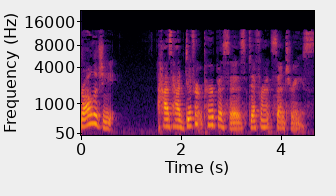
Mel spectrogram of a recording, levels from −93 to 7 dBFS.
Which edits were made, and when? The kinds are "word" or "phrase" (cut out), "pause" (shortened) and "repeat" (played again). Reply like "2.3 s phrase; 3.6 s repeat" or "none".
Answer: 3.3 s word

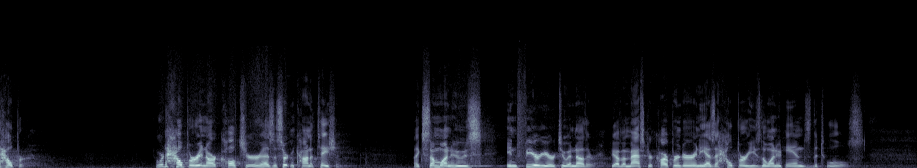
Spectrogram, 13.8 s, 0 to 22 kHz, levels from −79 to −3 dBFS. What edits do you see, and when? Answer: 11.7 s word

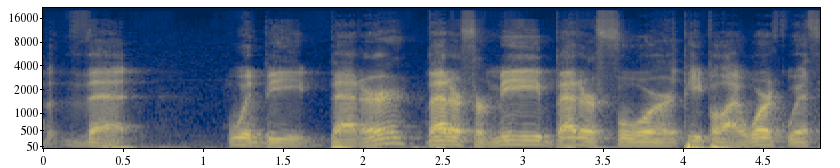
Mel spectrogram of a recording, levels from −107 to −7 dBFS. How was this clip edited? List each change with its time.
2.4 s word; 4.0 s word

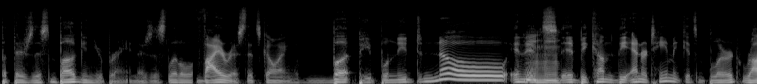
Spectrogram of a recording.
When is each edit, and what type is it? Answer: 1.9 s word; 5.6 s word

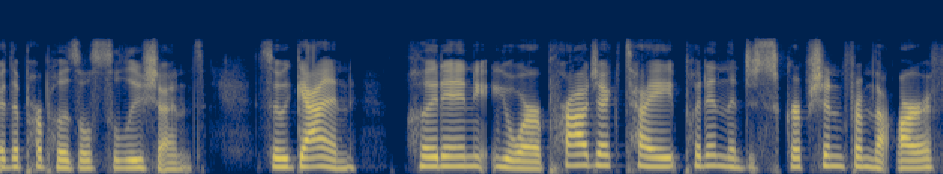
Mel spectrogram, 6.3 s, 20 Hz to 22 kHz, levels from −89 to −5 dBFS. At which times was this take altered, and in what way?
none

